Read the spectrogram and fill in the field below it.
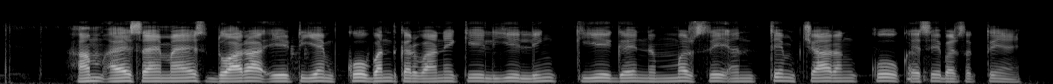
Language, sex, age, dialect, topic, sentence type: Hindi, male, 25-30, Awadhi Bundeli, banking, question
